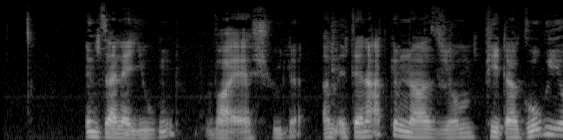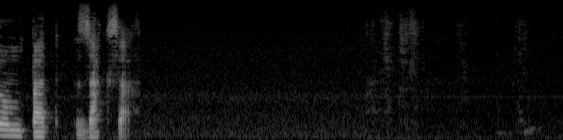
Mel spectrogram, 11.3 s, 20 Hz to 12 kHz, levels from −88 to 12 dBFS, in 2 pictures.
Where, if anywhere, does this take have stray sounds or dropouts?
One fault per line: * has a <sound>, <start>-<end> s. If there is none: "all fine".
all fine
